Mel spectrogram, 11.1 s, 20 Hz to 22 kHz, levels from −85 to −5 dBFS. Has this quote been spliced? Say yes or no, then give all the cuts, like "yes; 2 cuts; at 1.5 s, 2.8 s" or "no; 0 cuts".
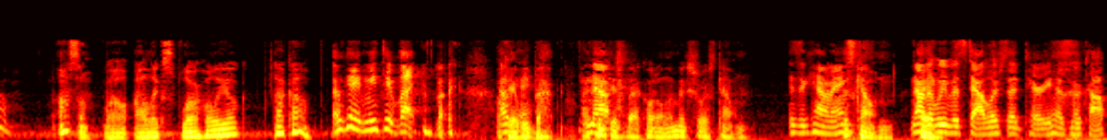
no; 0 cuts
